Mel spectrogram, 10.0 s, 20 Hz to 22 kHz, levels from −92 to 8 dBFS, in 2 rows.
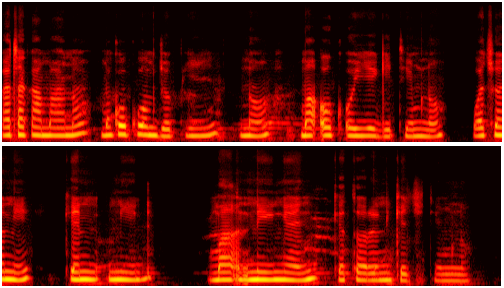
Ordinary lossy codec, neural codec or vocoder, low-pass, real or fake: none; autoencoder, 48 kHz, 128 numbers a frame, DAC-VAE, trained on Japanese speech; 19.8 kHz; fake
